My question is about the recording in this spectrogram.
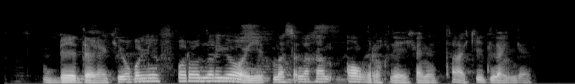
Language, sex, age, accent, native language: Uzbek, male, 18-24, Surxondaryo, Uzbek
